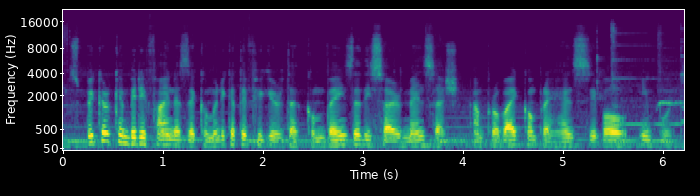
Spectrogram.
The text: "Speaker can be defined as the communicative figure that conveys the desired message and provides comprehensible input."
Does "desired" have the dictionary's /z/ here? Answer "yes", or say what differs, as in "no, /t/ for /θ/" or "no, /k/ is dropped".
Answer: no, /s/ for /z/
